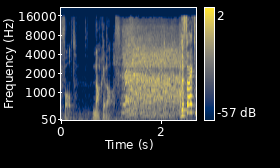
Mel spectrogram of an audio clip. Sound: canned laughter

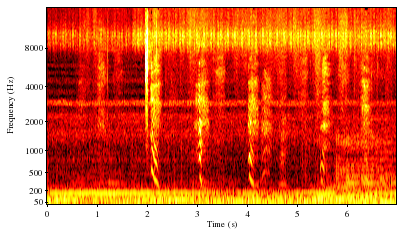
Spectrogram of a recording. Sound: Jamie panting

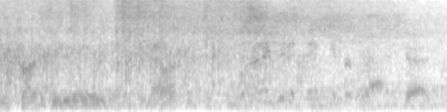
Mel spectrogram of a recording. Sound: applause

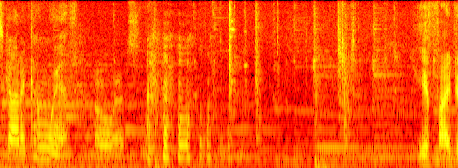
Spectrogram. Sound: laughter; tailgate clangs open

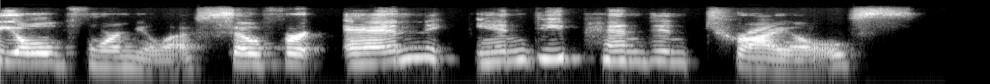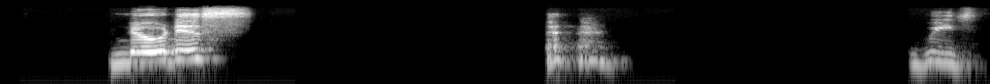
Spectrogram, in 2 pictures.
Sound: clears throat

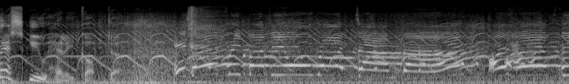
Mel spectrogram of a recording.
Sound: over megaphone

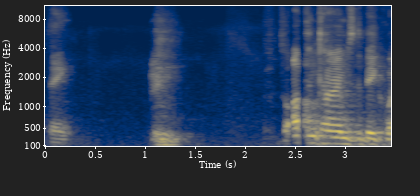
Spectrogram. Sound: clears throat

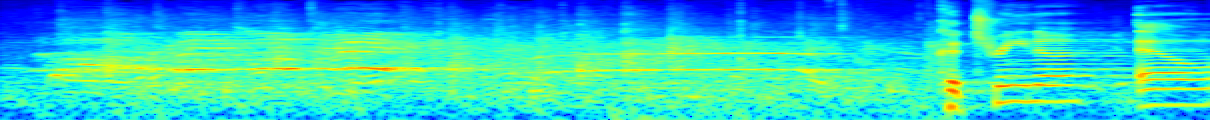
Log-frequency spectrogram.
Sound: applause, cheering

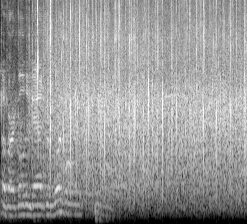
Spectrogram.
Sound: applause

